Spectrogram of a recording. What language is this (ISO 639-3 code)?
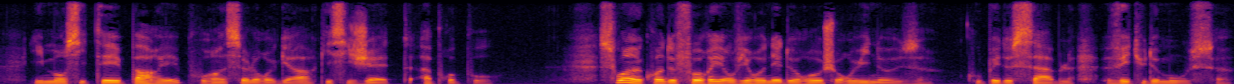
fra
